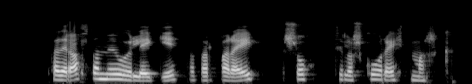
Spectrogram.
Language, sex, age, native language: Icelandic, female, 30-39, Icelandic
